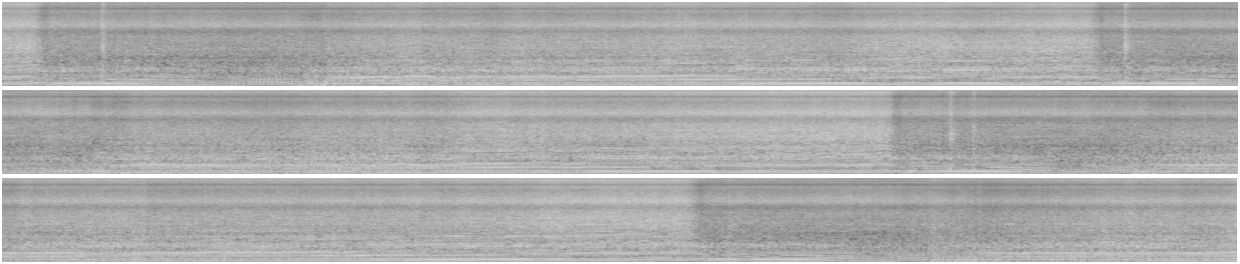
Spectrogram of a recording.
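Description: A race car engine roars loudly from inside the cab, its pitch rising on the straights and dropping into the turns.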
